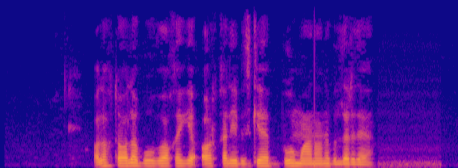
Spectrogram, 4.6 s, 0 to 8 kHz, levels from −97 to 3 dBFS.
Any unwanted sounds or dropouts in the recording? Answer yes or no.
no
